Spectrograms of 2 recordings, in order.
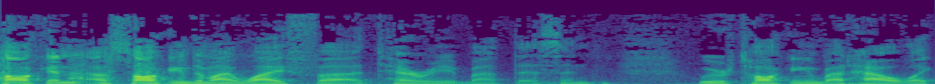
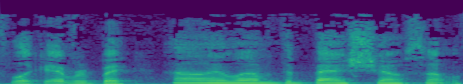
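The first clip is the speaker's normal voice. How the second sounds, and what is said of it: Mocking impression of a show fan. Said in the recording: “I'm sorry I'm doing that impression of fans on my show”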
